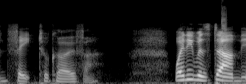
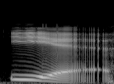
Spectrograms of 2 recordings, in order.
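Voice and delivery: long, drawn-out careless yeah; tipsy indifference; 3 semitones lower than usual. A narrator's reading. Kurt feigning drink to the bruiser, careless tipsy drawl. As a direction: stretch it out as if a few beers in. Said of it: "like he'd had a few beers and didn't really give".

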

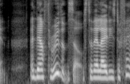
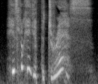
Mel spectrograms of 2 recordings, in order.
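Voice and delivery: higher-pitched alarmed thought; rising panic; 9 semitones higher than usual. A narrator's reading. Velody watches the man eye the dress, panicked. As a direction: let the panic lift the voice. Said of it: "panic rose fully within her".

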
